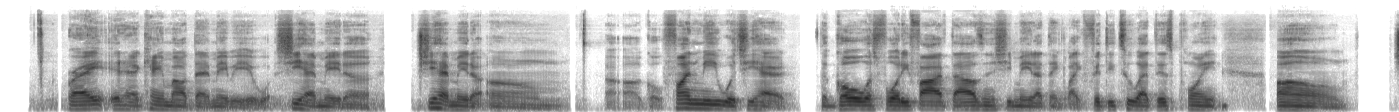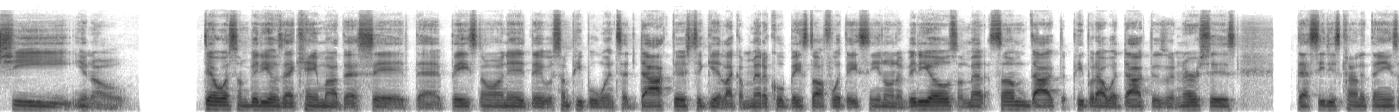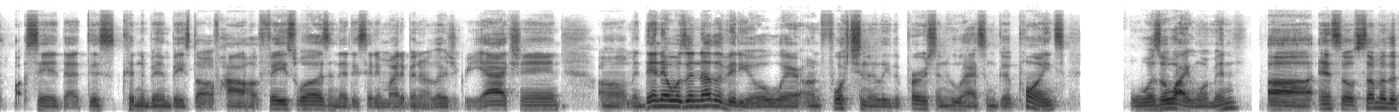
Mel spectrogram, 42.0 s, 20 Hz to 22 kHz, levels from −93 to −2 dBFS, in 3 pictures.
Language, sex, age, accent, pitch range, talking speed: English, male, 20-39, American, 85-105 Hz, 200 wpm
